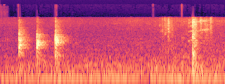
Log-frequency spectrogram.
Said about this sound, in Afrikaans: Wag, ek klop weer.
